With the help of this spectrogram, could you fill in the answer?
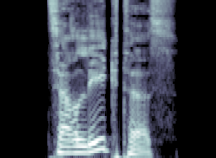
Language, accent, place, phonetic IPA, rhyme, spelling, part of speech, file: German, Germany, Berlin, [ˌt͡sɛɐ̯ˈleːktəs], -eːktəs, zerlegtes, adjective, De-zerlegtes.ogg
- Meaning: strong/mixed nominative/accusative neuter singular of zerlegt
